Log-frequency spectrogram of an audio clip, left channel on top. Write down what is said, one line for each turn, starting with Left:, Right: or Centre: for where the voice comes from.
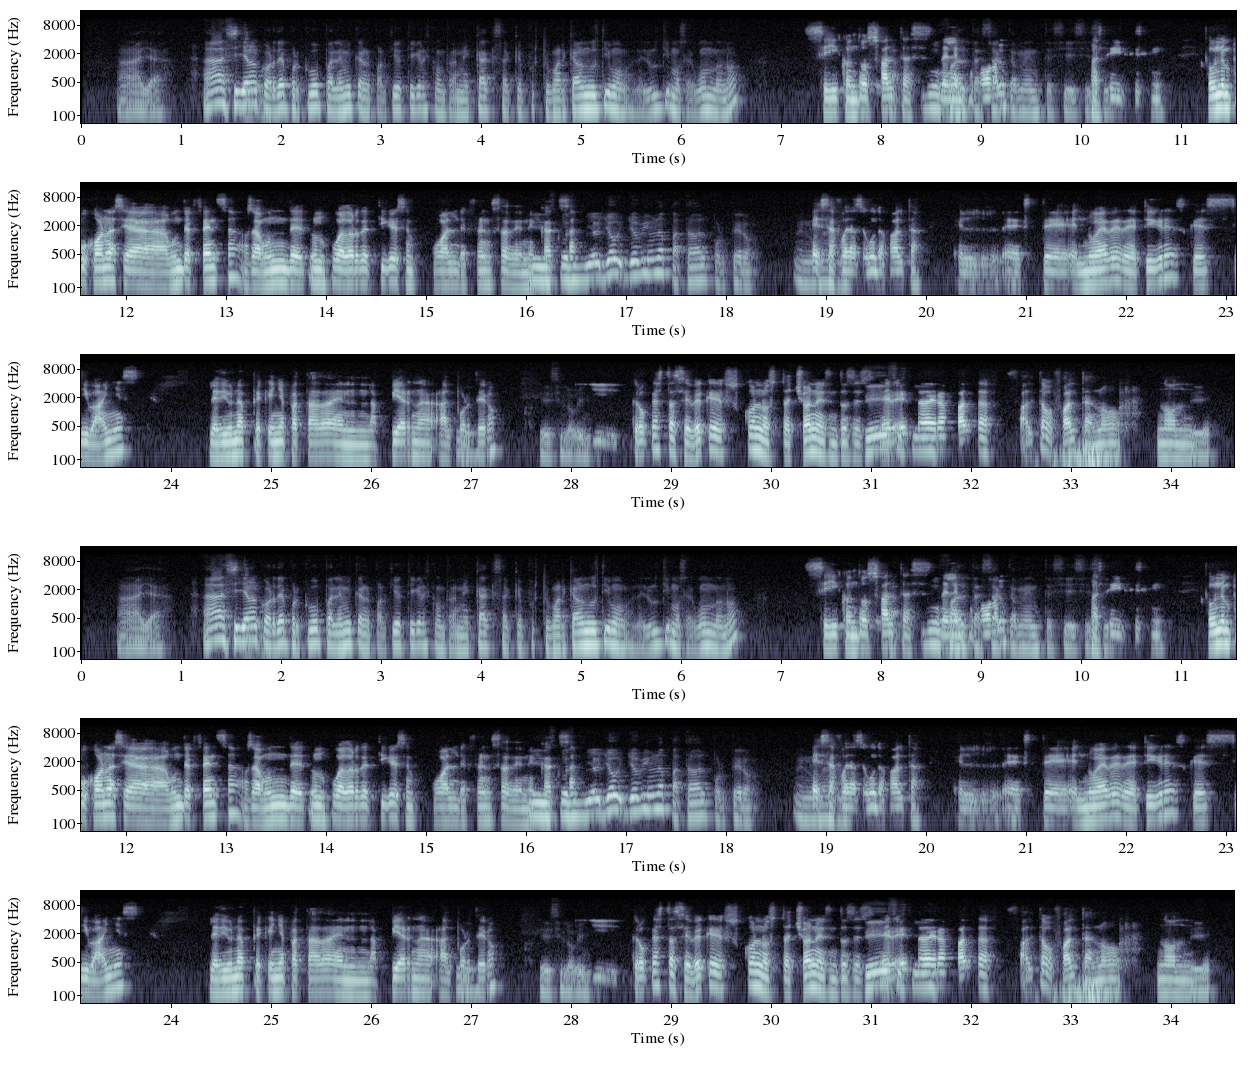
Right: Ah, ya. Ah, sí,
Left: Sí,
Right: ya me acordé, porque hubo polémica en el partido de Tigres contra Necaxa, que porque marcaron el último, en el último segundo, ¿no?
Left: sí, con dos
Right: Que
Left: faltas,
Right: ah, hubo
Left: del
Right: falta,
Left: empujón,
Right: exactamente, sí, sí,
Left: así,
Right: sí.
Left: sí, sí. Un empujón hacia un defensa, o sea, un, de- un jugador de Tigres empujó al defensa de Necaxa.
Right: Y después yo, yo, yo vi una patada al portero en
Left: Esa
Right: una.
Left: fue la segunda falta. El,
Right: Sí, sí, sí.
Left: este, el 9 de Tigres, que es Ibáñez, le dio una pequeña patada en la pierna al portero
Right: Sí, sí, sí lo
Left: Y
Right: vi.
Left: creo que hasta se ve que es con los tachones, entonces,
Right: Sí,
Left: e-
Right: sí, sí.
Left: esta era falta, falta o falta, no, no,
Right: sí.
